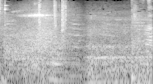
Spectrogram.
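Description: Truck driving at highway speed: the engine running under steady road and wind noise, with a few short sharp clicks about half a second in.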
